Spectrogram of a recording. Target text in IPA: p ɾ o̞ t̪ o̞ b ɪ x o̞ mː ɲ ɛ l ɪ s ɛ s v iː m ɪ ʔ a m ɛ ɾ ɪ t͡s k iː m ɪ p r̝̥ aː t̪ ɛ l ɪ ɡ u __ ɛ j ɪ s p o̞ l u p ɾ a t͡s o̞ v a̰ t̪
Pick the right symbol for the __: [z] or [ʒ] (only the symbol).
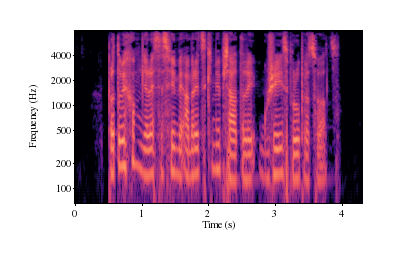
ʒ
